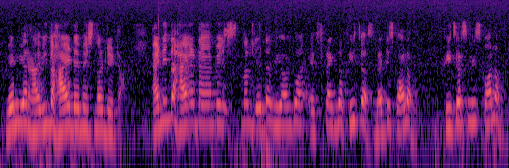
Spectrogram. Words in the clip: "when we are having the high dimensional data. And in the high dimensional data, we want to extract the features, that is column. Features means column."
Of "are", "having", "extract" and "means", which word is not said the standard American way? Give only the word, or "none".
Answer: means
